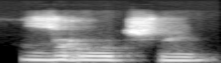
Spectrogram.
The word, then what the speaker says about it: зручний: на передостанній склад і останнє слово було зручний як би нам не було дивно вимовляти це слово але наголос має бути на першому складі зручний Зручний диван зручний крісло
